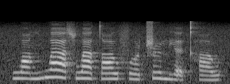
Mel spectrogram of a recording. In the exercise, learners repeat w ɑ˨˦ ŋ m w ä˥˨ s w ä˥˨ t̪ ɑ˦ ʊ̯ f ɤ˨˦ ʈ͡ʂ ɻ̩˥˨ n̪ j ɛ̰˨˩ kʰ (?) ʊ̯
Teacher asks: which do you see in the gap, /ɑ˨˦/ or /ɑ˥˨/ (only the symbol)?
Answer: ɑ˨˦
